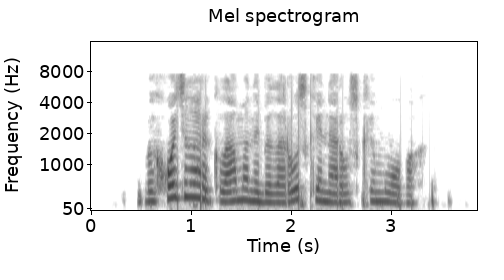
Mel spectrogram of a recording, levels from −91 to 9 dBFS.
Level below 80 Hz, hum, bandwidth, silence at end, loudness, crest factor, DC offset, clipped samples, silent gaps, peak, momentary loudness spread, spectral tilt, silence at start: -64 dBFS; none; 8 kHz; 0.45 s; -28 LUFS; 22 dB; under 0.1%; under 0.1%; none; -8 dBFS; 16 LU; -5.5 dB/octave; 0.5 s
